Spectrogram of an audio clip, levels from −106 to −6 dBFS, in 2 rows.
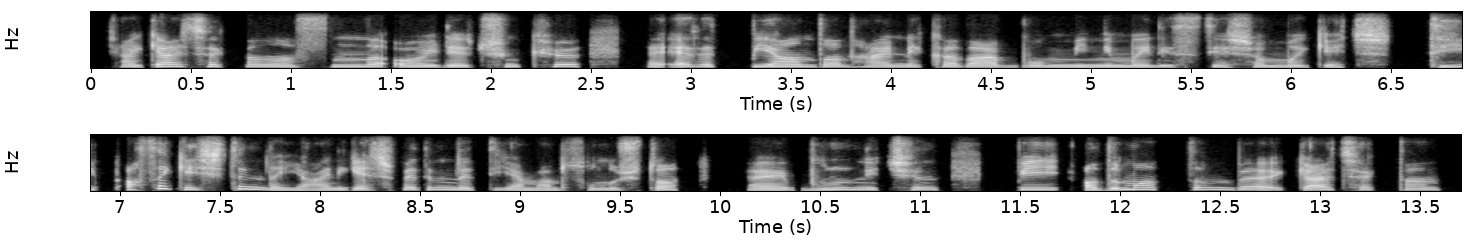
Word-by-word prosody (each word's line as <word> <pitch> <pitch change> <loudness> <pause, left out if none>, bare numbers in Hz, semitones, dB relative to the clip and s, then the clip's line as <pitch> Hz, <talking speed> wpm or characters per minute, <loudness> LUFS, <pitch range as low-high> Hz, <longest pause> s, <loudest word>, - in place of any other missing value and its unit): Ya, 245 - +2
gerçekten 260 -1 +2
aslında 240 +1 -1
öyle. 225 -3 +2
Çünkü, 235 +3 -1 0.4
eee, - - 0
evet, 250 -1 +2 0.2
bir 235 - +1
yandan 245 0 +3
her 215 -2 +2
ne 225 +1 -2
kadar 225 -2 +3
bu 195 - -3
minimalist 190 +4 -2
yaşama 195 +1 0
geç 170 +1 +3 0.2
deyip 240 +5 -1
aslında 385 +9 +1
geçtim 285 +4 +4
de, 180 - -3
yani, 160 +3 -5
geçmedim 250 +6 +2
de 220 - 0
diyemem. 155 0 -5
Sonuçta, 210 +2 0 0.4
eee, 190 -2 +2
bunun 235 +7 -4
için 240 +1 +2 0.4
bir 245 -1 +4
adım 220 +8 +2
attım 265 -1 -5
ve 230 - 0
gerçekten 235 +1 0
230 Hz, 145 wpm, -20 LUFS, 195-245 Hz, 0.4 s, geçtim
